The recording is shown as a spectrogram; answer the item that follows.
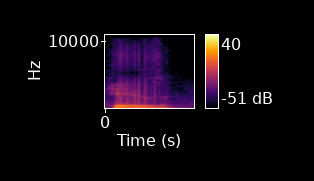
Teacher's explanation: His, perdón, con z al final, his. Acá vamos a utilizar esta pronunciación cuando queramos nosotros marcar que es de él y no de ella, por ejemplo, ¿sí?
